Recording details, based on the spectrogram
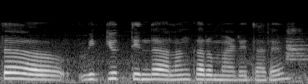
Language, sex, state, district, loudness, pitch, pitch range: Kannada, female, Karnataka, Bangalore, -15 LUFS, 230 Hz, 215-240 Hz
